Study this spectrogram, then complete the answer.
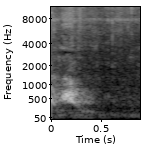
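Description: A single dog bark rings out outdoors during a walk along a road, a short, moderately loud burst that quickly fades into quiet background.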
